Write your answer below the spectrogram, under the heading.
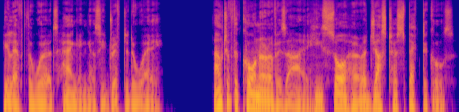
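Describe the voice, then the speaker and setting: A male narrator telling a detective mystery in an even, unhurried way. His voice is very deep, yet his pitch moves expressively from phrase to phrase. The recording is dry and close, with no room sound. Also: no echo. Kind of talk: scripted audiobook narration.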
